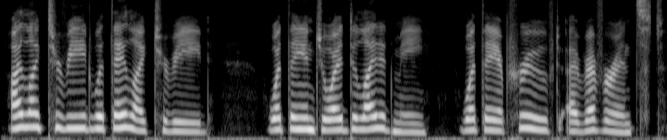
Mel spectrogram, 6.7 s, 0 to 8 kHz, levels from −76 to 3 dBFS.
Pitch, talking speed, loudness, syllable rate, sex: 230 Hz, 170 wpm, -16 LUFS, 5.2 syllables/s, female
